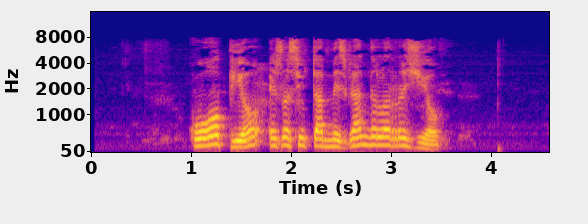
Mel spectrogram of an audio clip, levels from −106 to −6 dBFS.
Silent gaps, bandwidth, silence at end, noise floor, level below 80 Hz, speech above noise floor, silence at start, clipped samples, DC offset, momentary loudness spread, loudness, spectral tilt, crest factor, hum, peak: none; 8 kHz; 1.1 s; -67 dBFS; -60 dBFS; 51 dB; 1 s; under 0.1%; under 0.1%; 7 LU; -17 LUFS; -6 dB/octave; 16 dB; none; -2 dBFS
